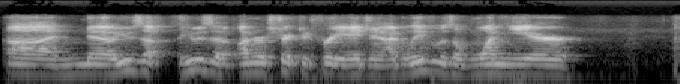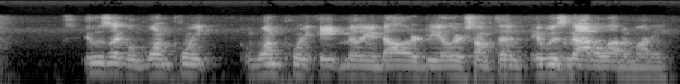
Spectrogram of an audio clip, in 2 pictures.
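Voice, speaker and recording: Podcast co-host, man, very bright tone, dull lo-fi sound, casual sports banter. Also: mid-range voice, little pitch movement. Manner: quizzing, joking, quick asides.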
